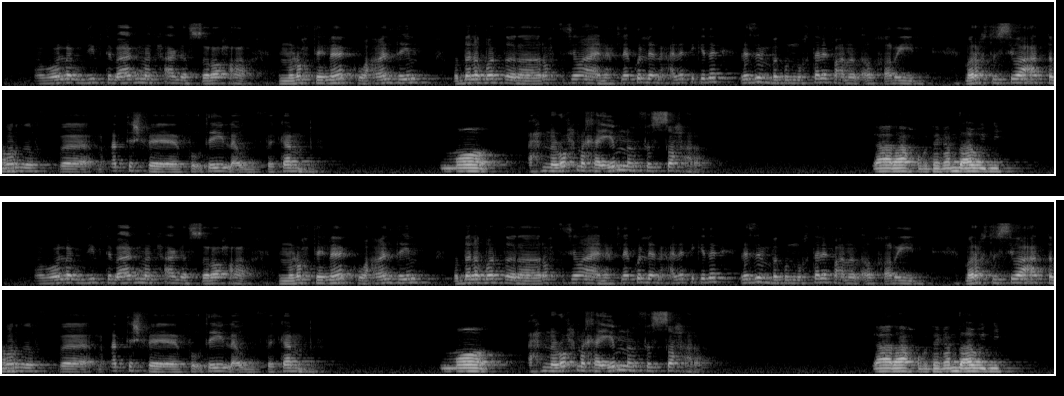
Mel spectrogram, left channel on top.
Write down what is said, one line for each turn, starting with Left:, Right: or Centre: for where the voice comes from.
Centre: انا بقول لك دي بتبقى اجمد حاجة الصراحة ان رحت هناك وعملت ايه خد بالك برضه انا رحت سيوة يعني هتلاقي كل رحلاتي كده لازم بكون مختلف عن الاخرين ما رحت سيوة قعدت برضه
Right: اه
Centre: في ما قعدتش في في اوتيل او في كامب
Right: موت
Centre: احنا رحنا خيمنا في الصحراء
Right: يا لهوي ده جامدة قوي دي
